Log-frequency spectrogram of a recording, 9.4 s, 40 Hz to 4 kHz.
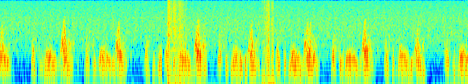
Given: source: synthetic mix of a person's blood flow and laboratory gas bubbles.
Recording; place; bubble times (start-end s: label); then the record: Doppler ultrasound of blood flow; precordium
8.88-8.97 s: bubbles
From the record:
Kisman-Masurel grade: 111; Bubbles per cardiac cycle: 1 to 2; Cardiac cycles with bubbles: 1 to 10%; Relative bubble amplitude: barely perceptible (0.100 to 0.250); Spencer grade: 1 (occasional bubble signal discernible with the cardiac motion signal, with majority of cardiac periods free of bubbles); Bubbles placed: anywhere in the cardiac cycle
